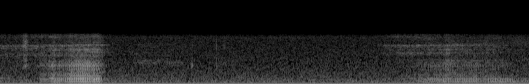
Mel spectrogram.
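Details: Father asleep snoring: a loud, rough snore on a breath, then steady room noise before a second, quieter snore begins.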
